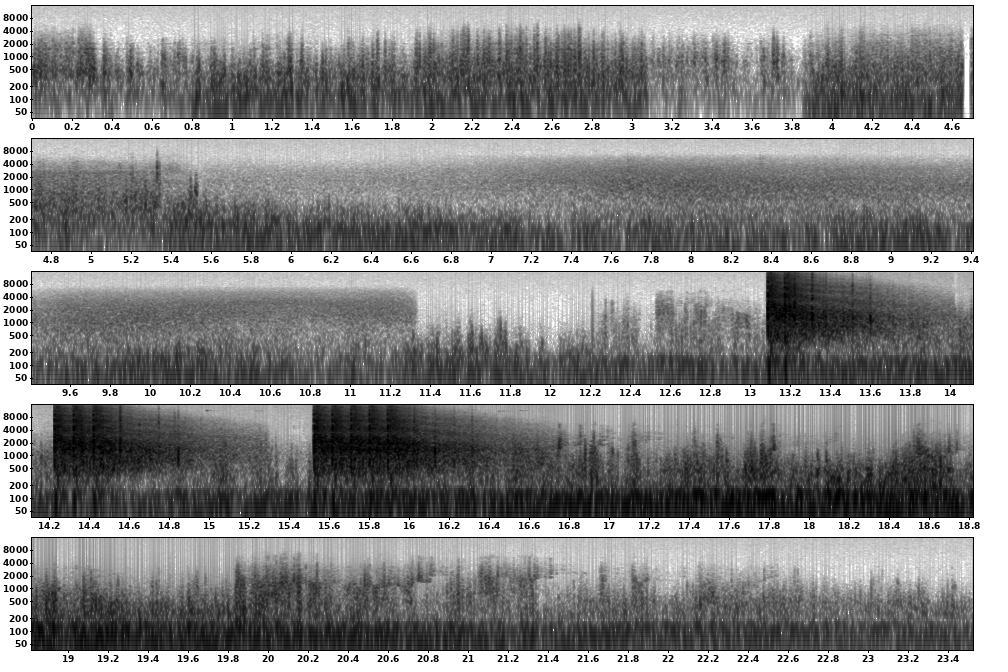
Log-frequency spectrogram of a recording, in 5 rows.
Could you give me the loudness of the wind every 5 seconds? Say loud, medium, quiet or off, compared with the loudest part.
medium, quiet, quiet, loud, medium.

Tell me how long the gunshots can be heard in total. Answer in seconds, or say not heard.
4 s.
